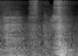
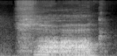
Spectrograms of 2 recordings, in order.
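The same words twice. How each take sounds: First: Breathless, voiceless under-the-breath curse; whispered frustrated curse; muttered curse. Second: Sharp, higher, louder breathy curse; frustrated outburst at a failed plan. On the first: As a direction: curse quietly to yourself. Endeavor cursing to himself. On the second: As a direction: blurt it out in frustration. Endeavor's plan fails. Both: Retold or imitated.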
